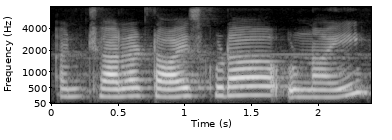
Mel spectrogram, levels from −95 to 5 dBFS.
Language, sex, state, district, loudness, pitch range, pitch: Telugu, female, Andhra Pradesh, Annamaya, -15 LUFS, 230-265 Hz, 240 Hz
